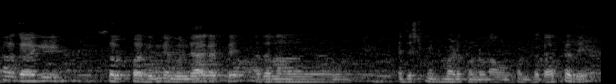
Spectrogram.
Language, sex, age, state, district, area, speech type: Kannada, male, 45-60, Karnataka, Udupi, rural, spontaneous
